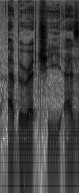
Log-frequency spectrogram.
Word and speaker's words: Eberechi Eze: Yeah, they've got talent up front, and we can go into Eberechi Eze.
